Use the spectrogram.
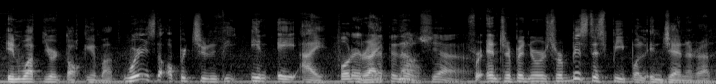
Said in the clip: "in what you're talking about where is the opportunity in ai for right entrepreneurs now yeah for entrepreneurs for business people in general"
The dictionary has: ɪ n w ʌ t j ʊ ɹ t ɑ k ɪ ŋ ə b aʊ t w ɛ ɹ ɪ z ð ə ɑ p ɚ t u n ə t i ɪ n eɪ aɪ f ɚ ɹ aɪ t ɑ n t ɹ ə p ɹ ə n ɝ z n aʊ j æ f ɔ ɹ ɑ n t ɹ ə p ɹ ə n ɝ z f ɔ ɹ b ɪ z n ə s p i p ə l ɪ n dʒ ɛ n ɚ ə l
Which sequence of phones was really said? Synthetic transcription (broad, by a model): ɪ n w ʌ t j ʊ ɹ t ɑ k ɪ ŋ ə b aʊ t w ɛ ɹ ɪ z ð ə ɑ p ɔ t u n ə t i ɪ n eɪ aɪ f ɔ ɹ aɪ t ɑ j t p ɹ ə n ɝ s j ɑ f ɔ ɹ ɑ n t ɹ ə p ɹ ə n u s f ɔ ɹ b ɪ s n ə s p i p ə l ɪ n dʒ ɛ n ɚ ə l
